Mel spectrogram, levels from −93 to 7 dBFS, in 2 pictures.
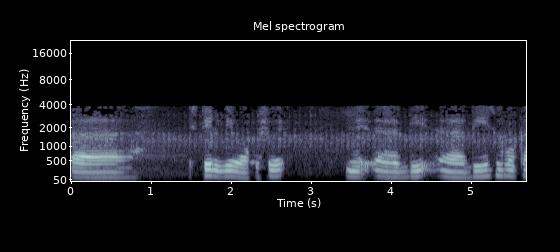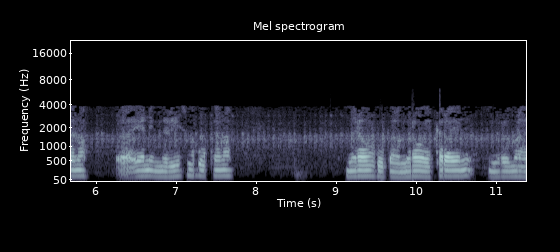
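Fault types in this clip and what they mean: AAC compression: throughout, the speech sounds dull and smeared with fizzy sibilants, likely low-bitrate AAC-LC near 24 kbps cutting high bands and coarsely quantising the rest.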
